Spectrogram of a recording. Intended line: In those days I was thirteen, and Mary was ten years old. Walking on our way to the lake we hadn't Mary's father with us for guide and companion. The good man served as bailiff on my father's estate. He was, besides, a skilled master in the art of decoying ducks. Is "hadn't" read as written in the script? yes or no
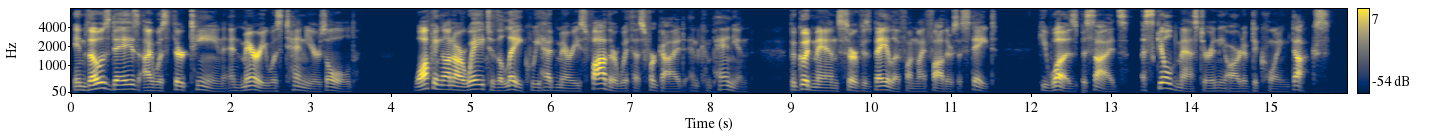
no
